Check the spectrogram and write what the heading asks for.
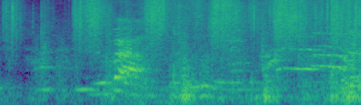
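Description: Young children's voices as they play: high, gliding calls and chatter that start about half a second in, after a brief lull.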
